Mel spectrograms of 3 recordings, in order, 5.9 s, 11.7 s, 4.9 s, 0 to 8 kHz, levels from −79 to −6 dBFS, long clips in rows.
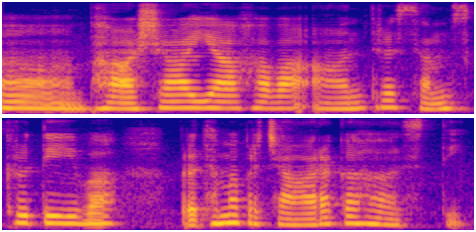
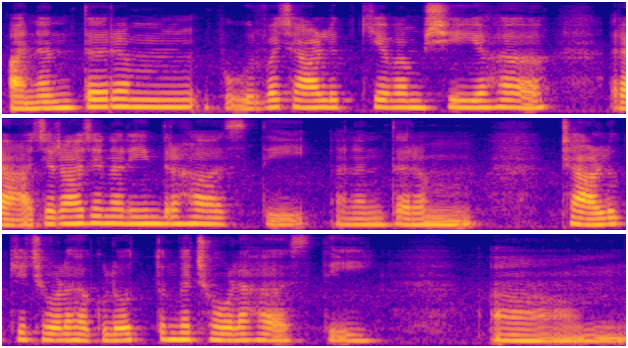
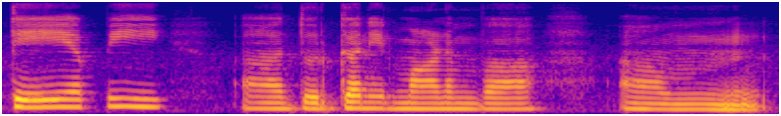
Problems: background sounds at intervals, background conversations at intervals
